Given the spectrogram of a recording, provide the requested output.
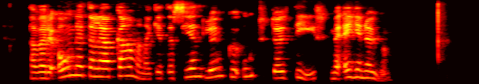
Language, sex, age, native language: Icelandic, female, 50-59, Icelandic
